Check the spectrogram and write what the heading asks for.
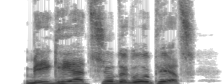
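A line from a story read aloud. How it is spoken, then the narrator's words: Two bears roaring. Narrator (Russian): рявкнул оба медведя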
